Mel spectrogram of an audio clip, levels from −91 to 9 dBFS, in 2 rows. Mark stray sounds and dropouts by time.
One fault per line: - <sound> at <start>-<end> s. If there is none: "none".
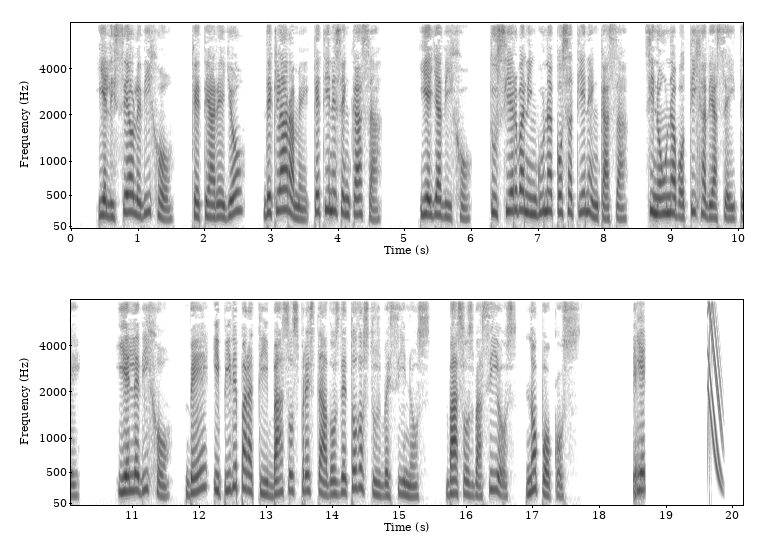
- laugh at 18.5-18.7 s
- chirp at 19.6-19.9 s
